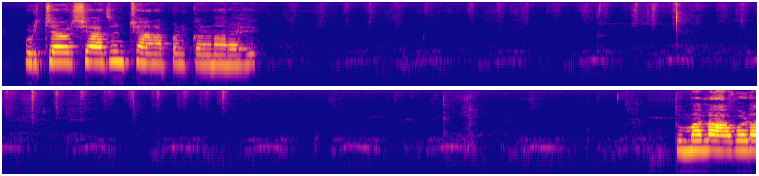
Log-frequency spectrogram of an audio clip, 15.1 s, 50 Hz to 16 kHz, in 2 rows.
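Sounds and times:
pigeon cooing: 3.2 - 14.3.

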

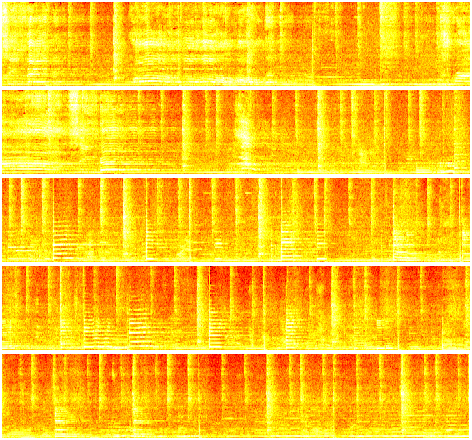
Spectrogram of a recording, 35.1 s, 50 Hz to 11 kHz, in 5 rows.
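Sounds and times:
blues band playing: 0.0 - 35.0
electric guitar lead phrases: 0.0 - 35.0.

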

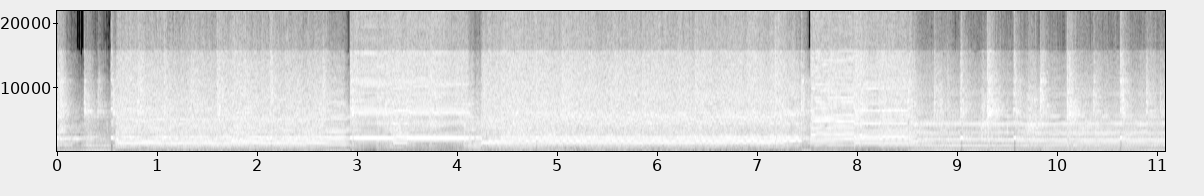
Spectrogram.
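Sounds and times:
electronic keyboard held chords: 0.0 - 11.0.

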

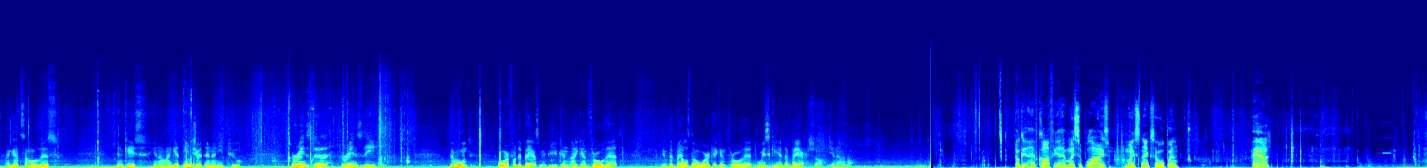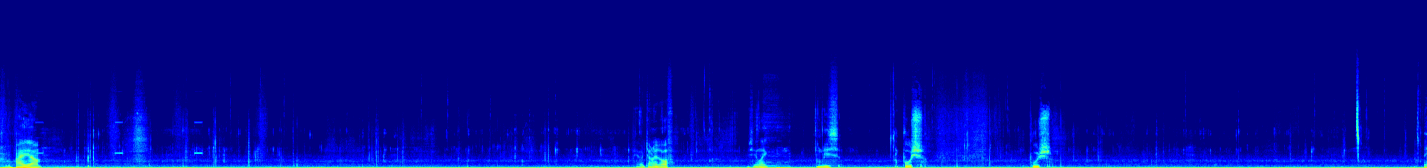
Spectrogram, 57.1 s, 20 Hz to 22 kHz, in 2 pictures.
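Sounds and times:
car engine idling: 0.0 - 22.0, 23.4 - 57.0
steady low rumble: 0.0 - 57.0.

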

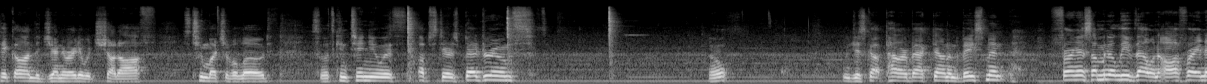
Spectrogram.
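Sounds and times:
steady low hum: 0.0 - 12.0
circuit breaker click: 4.0 - 4.3, 6.0 - 6.6.

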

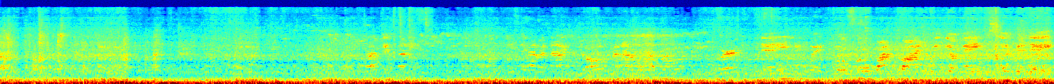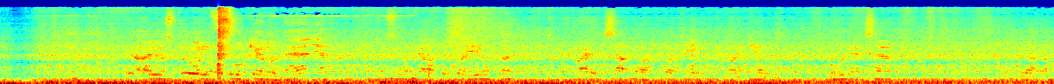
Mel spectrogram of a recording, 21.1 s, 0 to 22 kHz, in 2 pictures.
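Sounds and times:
bus rumbling in motion: 0.0 - 21.0.

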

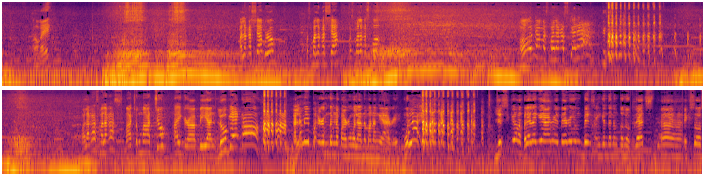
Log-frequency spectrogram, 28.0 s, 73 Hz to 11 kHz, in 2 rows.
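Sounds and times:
car exhaust idling and revving: 0.0 - 26.3.

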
